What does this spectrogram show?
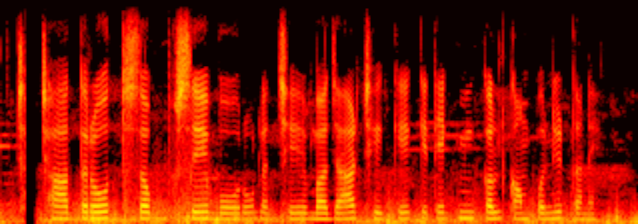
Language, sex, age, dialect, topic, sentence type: Magahi, female, 51-55, Northeastern/Surjapuri, banking, statement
